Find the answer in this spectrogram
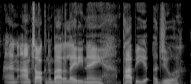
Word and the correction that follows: Ajudha: Mm. – Ajudha, excuse me. – How you spell that? – It is P O P P Y A J U D H A.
